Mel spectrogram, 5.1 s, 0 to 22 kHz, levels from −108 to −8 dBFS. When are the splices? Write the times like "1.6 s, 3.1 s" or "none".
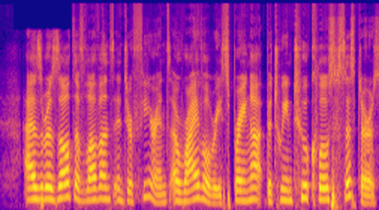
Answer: none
